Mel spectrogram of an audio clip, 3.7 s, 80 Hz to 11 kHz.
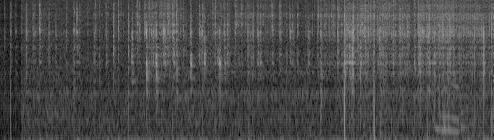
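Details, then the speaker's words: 2014 Jeep Grand Cherokee overheat check, oil sizzle test demo with coolant deliberately added to oil: sharp crackling, spitting pops as heated oil sizzles, showing moisture; the Jeep's own oil tested negative. "See how it sizzles like that, indicating moisture in there?"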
